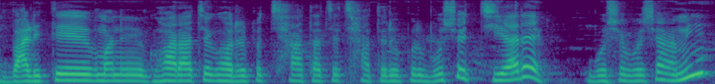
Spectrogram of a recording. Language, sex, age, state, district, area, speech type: Bengali, female, 45-60, West Bengal, Dakshin Dinajpur, urban, spontaneous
